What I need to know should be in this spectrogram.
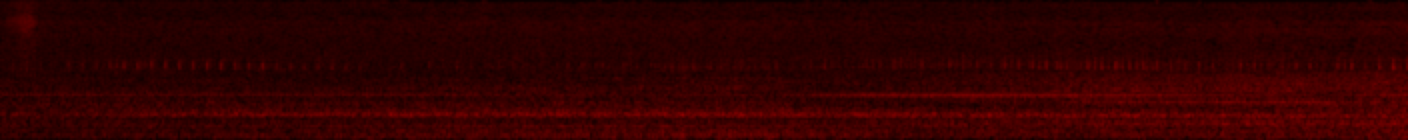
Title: Sunet ciudat din PC / strange noise from my PC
